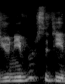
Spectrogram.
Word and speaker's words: university: He is a university because university though we have a vowel in the beginning but it's pronounced as a consonant.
